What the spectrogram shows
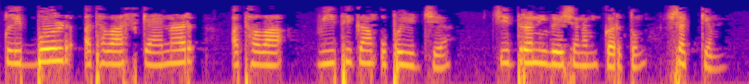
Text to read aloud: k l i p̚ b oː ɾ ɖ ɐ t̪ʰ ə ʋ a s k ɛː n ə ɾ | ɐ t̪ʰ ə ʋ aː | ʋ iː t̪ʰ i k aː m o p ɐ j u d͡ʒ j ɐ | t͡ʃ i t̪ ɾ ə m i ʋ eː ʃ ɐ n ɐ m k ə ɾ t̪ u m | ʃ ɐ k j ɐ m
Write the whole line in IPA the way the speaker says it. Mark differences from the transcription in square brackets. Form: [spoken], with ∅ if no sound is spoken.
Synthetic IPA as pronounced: k l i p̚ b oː ɾ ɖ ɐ t̪ʰ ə ʋ a s k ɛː n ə ɾ | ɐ t̪ʰ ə ʋ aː | ʋ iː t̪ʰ i k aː m [u] p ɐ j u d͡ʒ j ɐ | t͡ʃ i t̪ ɾ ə [n] i ʋ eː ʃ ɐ n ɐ m k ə ɾ t̪ u m | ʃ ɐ k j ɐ m

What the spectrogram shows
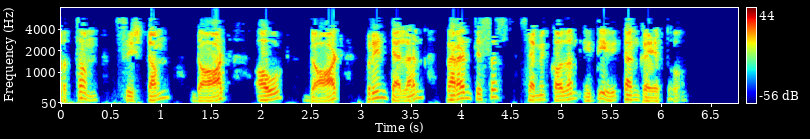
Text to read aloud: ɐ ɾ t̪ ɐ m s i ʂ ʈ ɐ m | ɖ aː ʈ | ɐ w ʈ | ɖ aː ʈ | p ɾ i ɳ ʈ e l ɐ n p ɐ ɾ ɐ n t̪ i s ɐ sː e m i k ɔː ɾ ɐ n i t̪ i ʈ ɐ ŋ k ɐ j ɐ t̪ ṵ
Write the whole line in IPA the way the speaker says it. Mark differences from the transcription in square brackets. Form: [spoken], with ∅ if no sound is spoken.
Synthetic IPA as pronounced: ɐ ɾ [t̪ʰ] ɐ m s i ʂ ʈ ɐ m | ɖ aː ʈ | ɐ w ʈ | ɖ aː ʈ | p ɾ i ɳ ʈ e l ɐ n p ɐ ɾ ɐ n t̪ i s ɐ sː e m i k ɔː [l] ɐ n i t̪ i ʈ ɐ ŋ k ɐ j ɐ t̪ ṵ

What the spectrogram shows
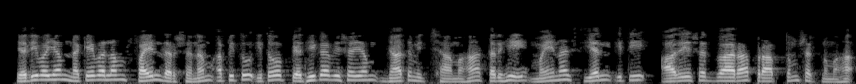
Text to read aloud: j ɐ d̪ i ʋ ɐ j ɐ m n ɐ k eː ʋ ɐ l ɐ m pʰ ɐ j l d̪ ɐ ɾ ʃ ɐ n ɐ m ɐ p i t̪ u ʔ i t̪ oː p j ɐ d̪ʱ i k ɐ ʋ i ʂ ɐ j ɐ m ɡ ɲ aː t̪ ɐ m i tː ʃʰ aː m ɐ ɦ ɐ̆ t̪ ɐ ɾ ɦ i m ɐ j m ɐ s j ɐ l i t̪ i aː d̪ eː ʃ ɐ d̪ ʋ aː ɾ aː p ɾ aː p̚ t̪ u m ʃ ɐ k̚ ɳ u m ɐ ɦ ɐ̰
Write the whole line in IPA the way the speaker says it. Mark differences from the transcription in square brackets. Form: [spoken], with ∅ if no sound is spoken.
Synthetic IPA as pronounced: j ɐ d̪ i ʋ ɐ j ɐ m n ɐ k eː ʋ ɐ l ɐ m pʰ ɐ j l d̪ ɐ ɾ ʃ ɐ n ɐ m ɐ p i t̪ u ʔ i t̪ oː p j ɐ d̪ʱ i k ɐ ʋ i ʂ ɐ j ɐ m ɡ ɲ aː t̪ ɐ m i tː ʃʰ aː m ɐ ɦ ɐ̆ t̪ ɐ ɾ ɦ i m ɐ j [n] ɐ s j ɐ l i t̪ i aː d̪ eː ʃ ɐ d̪ ʋ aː ɾ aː p ɾ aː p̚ t̪ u m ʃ ɐ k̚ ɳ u m ɐ ɦ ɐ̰

